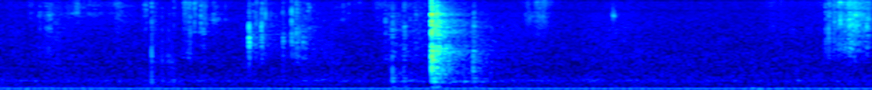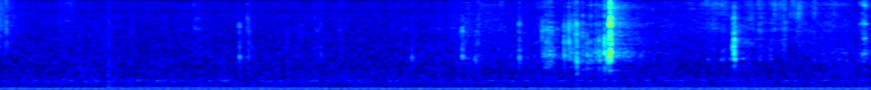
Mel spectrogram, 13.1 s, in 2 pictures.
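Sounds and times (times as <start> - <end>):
low steady hum: 0.0 - 13.0
soft crinkling of small pieces: 0.1 - 4.8, 8.0 - 13.0.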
